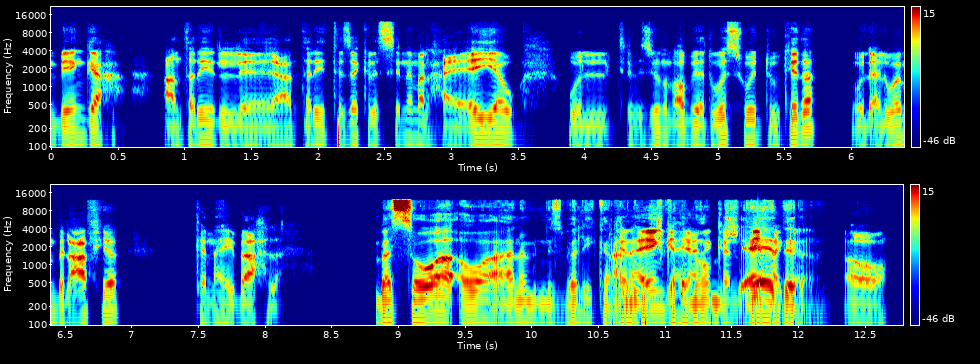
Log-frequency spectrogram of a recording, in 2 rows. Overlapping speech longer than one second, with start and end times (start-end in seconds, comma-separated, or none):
10.6-12.2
